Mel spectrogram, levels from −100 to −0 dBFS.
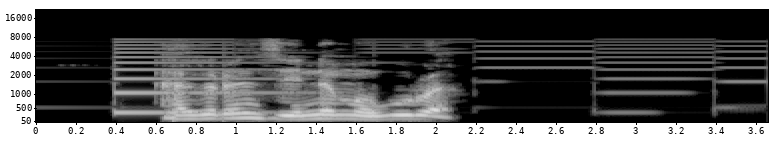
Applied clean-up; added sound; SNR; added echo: classical method Wiener filter.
